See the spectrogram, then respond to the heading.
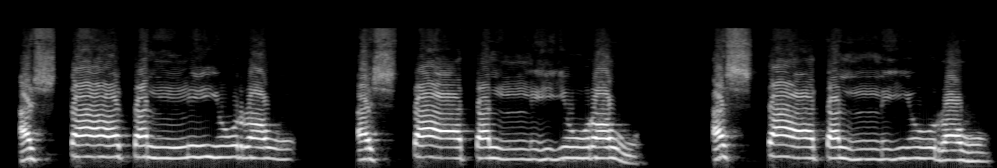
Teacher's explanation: আশ তা, তা লাম 2 জবর তাল, তানবিনের পরে ঈদগামে বেলাগুন্নার অক্ষর লাম আসছে, গুন্না ছাড়া মিলিয়ে পড়বেন। আশতাতাল, তা লাম 2 জবর তাল, লাম জের ইয়া পেশিও, লিও, রাও জবর রাও, লিও রাও।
